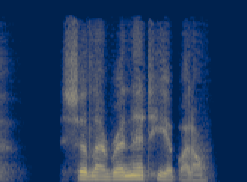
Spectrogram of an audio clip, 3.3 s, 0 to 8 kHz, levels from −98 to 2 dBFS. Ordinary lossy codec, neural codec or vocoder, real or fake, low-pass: MP3, 48 kbps; codec, 16 kHz, about 1 kbps, DyCAST, with the encoder's durations; fake; 7.2 kHz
